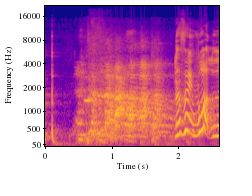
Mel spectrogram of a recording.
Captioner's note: laughter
